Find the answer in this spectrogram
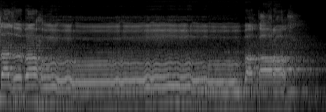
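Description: A male Qari reciting the Quran in the melodic tajweed style into a microphone: one long ornamented phrase of held, wavering notes, with a brief break just before the end, then the voice stops and its echo fades.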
